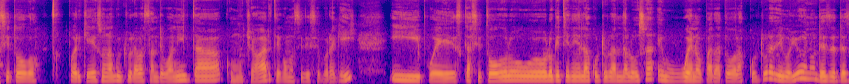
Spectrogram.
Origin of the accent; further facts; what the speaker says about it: Senegal; now in Seville, Spain; y soy de Senegal.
